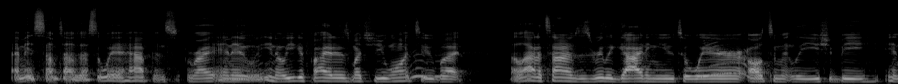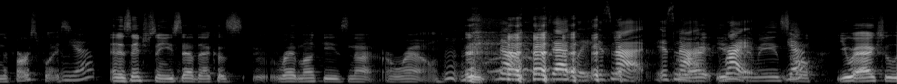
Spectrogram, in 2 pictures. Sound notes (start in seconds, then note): 13.5 laughs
